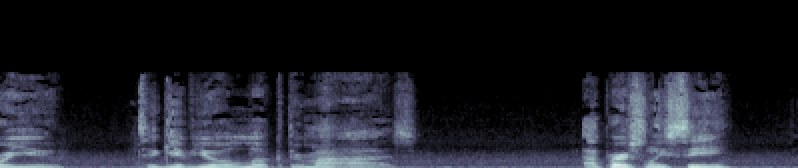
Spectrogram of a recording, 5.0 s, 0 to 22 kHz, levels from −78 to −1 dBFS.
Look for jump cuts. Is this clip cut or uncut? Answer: uncut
